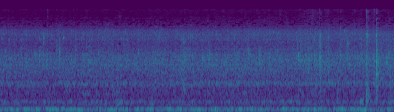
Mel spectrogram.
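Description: Ground spice paste frying gently in oil in a nonstick wok: a faint, steady sizzle over a low hum, with a few light clicks near the end.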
